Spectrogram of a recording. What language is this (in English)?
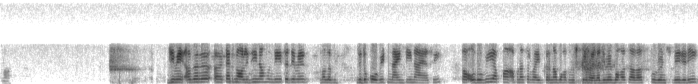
Punjabi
